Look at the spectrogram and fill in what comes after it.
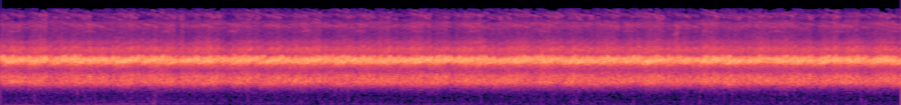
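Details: Frogs in full chorus, many voices merging into a steady, dense trilling drone with bright high and lower tones, unbroken for the whole stretch, with no other sounds standing out.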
